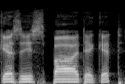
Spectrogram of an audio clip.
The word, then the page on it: gesispa'teget: Mi'gmaq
